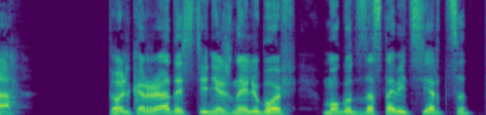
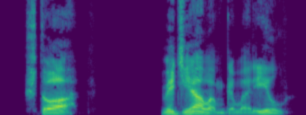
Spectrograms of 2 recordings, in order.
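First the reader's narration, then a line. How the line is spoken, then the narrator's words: Hoarse, tearful voice. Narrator (Russian): Справившись с своим волнением, хриплым от слез голосом сказал маршалу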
